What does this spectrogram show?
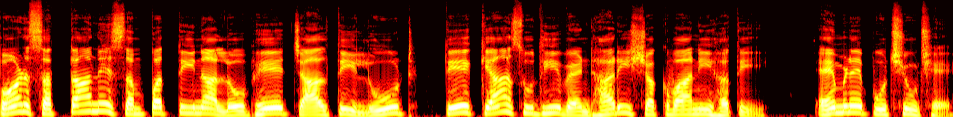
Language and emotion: Gujarati, neutral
